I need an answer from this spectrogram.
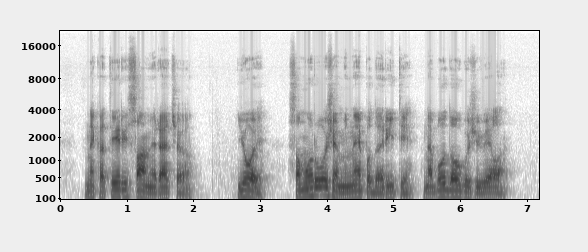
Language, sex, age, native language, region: Slovenian, male, 18-29, Slovenian, Drava region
